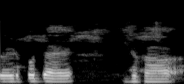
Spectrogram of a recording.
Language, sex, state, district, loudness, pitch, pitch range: Rajasthani, male, Rajasthan, Churu, -19 LUFS, 135 Hz, 130-140 Hz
